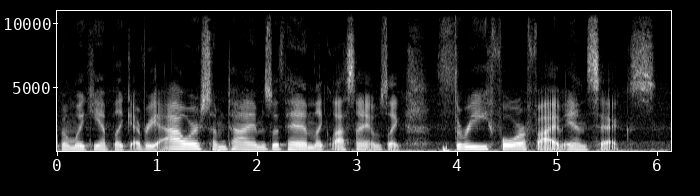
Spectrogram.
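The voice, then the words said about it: Exhausted, sleepy-sounding voice. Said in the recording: “I'm just so exhausted. Like I'm falling asleep on this podcast right now, you guys. I don't know if you can hear it in my voice,”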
